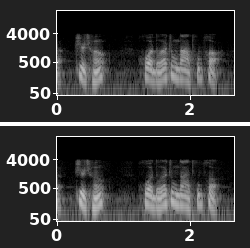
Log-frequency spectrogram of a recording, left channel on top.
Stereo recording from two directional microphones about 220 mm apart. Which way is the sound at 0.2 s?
15° right (ahead or behind).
